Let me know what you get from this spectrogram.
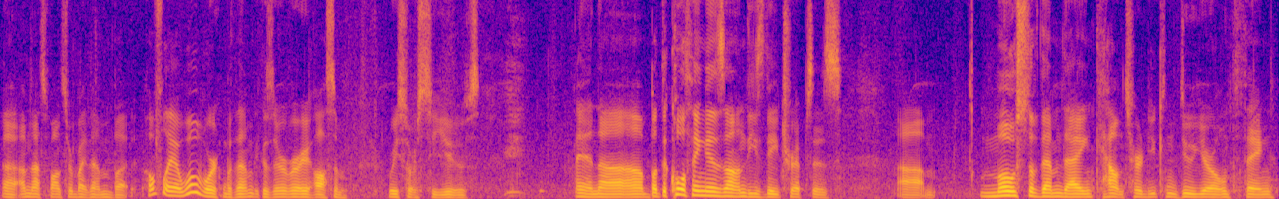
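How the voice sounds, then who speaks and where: A man's voice: medium pitch, expressive, moderate pace, a little mellow. A man hosting a casual, conversational travel livestream outdoors, talking in a slightly hesitant, informal way. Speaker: travel vlogger, livestream host. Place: outdoors on a castle tour. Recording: faint outdoor background noise.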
